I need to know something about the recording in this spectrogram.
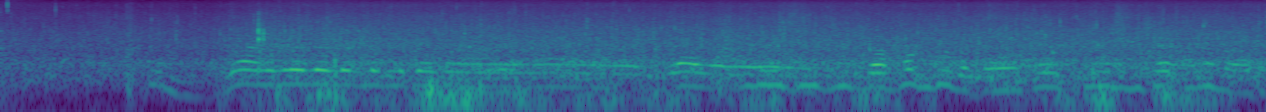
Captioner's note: speaking foreign language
